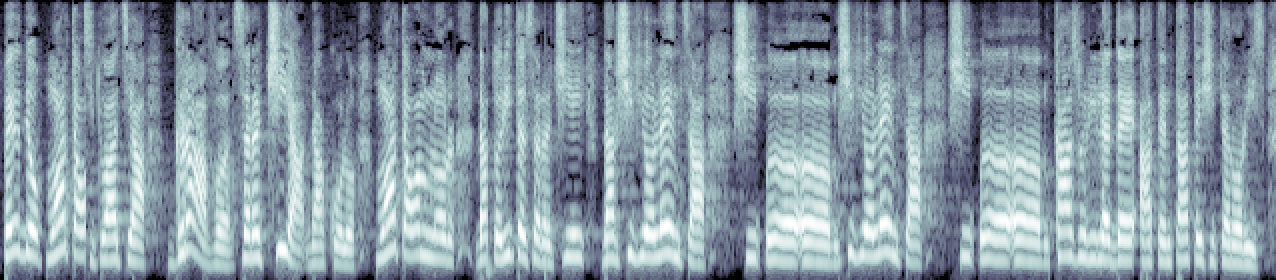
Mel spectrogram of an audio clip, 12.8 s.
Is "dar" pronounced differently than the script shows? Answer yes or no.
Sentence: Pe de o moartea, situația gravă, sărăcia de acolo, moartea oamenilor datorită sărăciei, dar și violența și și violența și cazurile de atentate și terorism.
no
